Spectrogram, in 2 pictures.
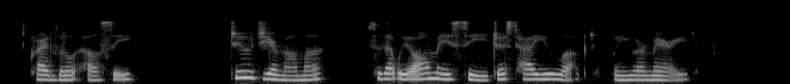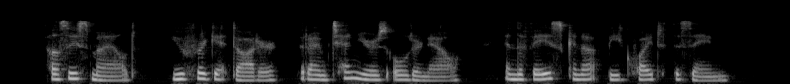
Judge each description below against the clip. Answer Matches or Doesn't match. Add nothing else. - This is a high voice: Matches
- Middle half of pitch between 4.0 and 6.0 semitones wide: Doesn't match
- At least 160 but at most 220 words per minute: Doesn't match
